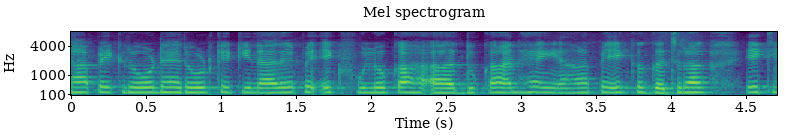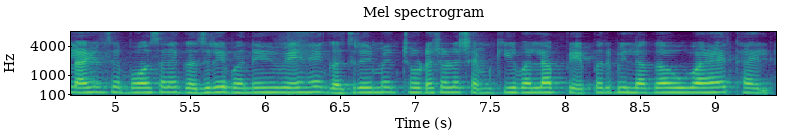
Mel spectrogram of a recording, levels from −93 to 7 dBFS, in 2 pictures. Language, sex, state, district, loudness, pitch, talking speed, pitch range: Hindi, female, Bihar, Jamui, -17 LUFS, 220 Hz, 255 wpm, 215-230 Hz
